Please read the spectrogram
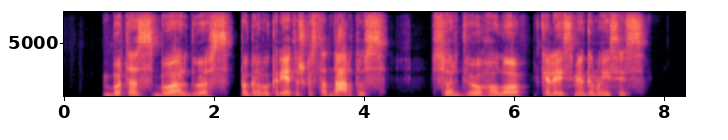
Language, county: Lithuanian, Telšiai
